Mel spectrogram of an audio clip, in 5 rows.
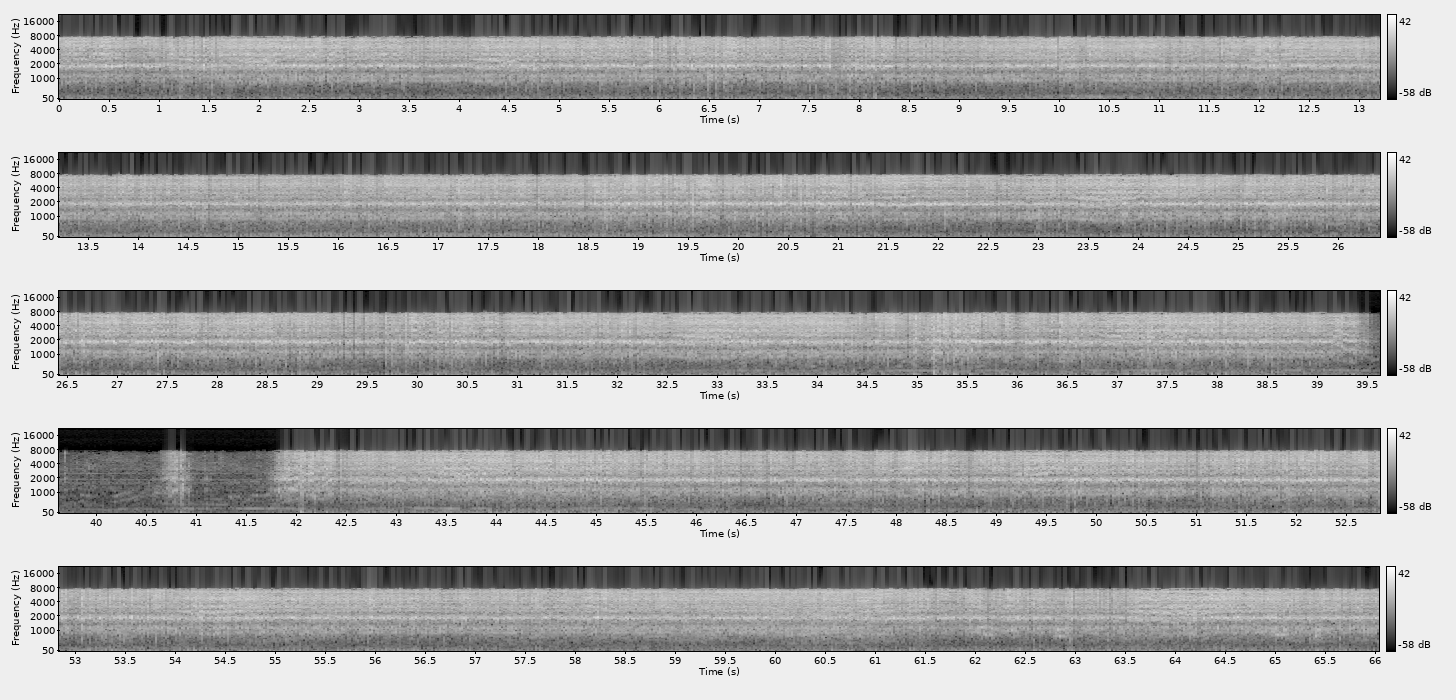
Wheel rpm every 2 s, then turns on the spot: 220, 230, 230, 230, 230, 230, 230, 230, 230, 230, 230, 230, 230, 230, 230, 230, 220, 220, 230, 180, 20, 200, 230, 230, 230, 230, 230, 230, 230, 230, 230, 230, 230.
none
